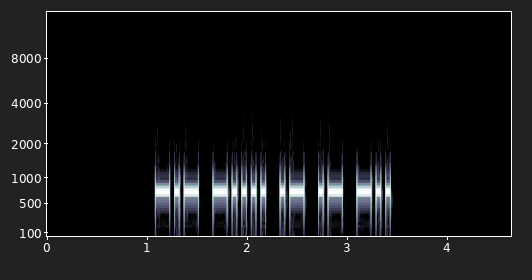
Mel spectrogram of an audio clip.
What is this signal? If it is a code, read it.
Morse code, heard as a keyed tone, about 25 wpm, 700 Hz. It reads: K6AAD
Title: USA Call Signs - 5 Characters - 8x Character Spacing - 25wpm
